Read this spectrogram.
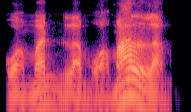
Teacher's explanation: Cuma nyamber doang. Nggak ditahan, nggak ada dengung.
